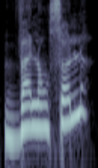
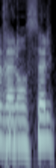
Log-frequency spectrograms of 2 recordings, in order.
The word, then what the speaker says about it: Valensole: Bon, euh, on part maintenant, alors pas très loin, dans les Alpes de Haute-Provence, dans la commune de Valençol. – Oui. Ça, ça se prononce comme ça, Valençol,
